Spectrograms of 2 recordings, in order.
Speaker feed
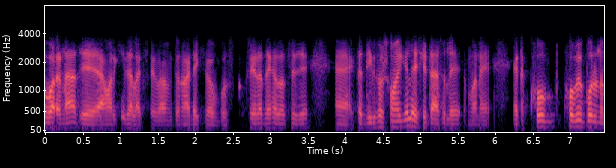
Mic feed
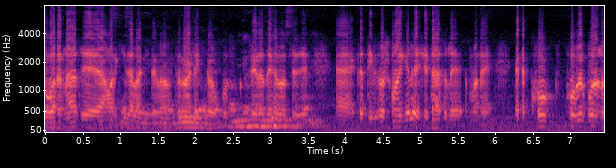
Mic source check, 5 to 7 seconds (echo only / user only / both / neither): echo only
